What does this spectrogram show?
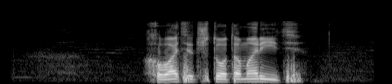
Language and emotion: Russian, angry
